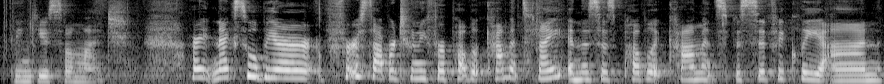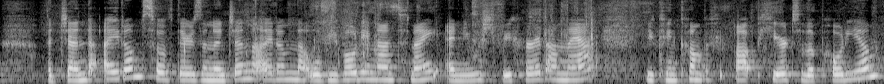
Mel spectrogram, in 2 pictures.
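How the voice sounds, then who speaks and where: An American woman with a fairly high voice chairs a formal public meeting. She speaks in procedural phrases to the room. There is noticeable noise in the recording. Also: fast talker.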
